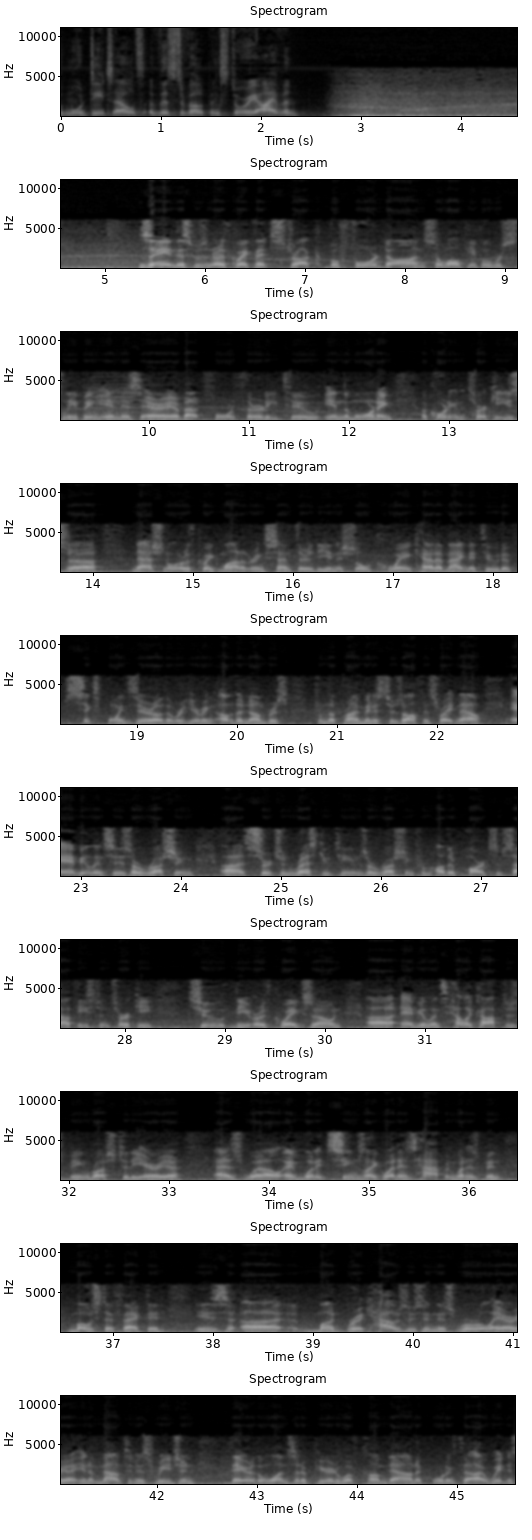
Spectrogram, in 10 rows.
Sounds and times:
Speech: 0.0 - 2.4, 5.4 - 45.5.

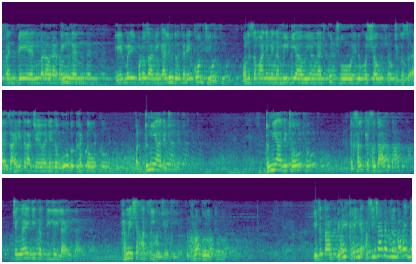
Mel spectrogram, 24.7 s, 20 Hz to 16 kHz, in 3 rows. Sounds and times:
Male speech, man speaking: 0.0 - 12.0, 13.5 - 14.6, 15.2 - 18.2, 18.9 - 21.0, 22.6 - 24.6.

